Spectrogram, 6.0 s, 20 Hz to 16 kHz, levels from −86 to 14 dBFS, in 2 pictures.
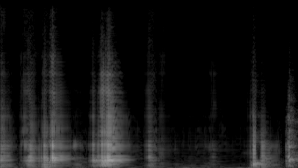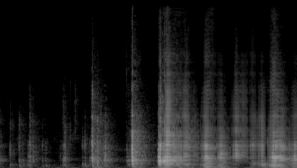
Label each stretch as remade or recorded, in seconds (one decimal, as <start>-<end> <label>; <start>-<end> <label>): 0.0-2.8 remade; 2.8-4.6 recorded; 4.6-6.0 remade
